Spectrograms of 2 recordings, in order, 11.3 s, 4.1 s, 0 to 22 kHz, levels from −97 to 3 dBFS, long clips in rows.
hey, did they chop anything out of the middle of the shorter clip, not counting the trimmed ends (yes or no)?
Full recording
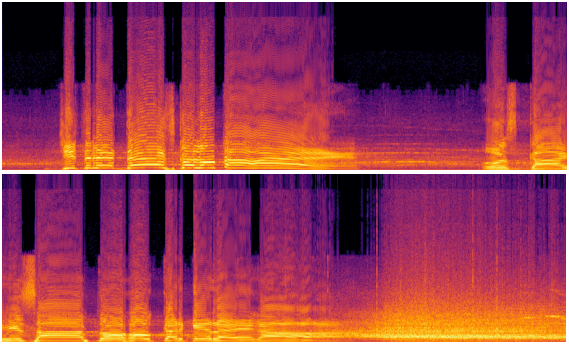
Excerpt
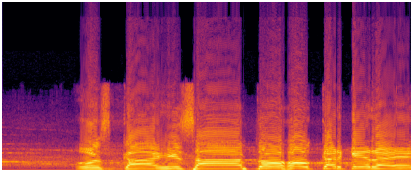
no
